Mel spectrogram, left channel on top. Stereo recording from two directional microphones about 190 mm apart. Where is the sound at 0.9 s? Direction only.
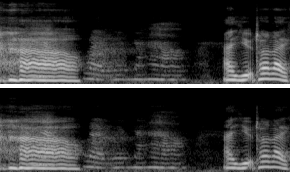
10° left (ahead or behind).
